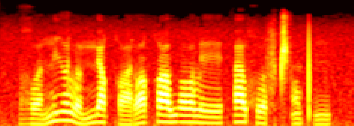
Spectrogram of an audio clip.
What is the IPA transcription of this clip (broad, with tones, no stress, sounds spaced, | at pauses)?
ʁʷ ɐ˩ n i˥ ə̯ l ʌ˩ mʲ a˦ qʷ a˩ ɾ ɔ˦ qʷ ɐ˥ w ɔ˥ l e˦ | a˦ χʷ ɐː˨ f t͡ʃʼ ɔ̃˨ pʼ ĩ˩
